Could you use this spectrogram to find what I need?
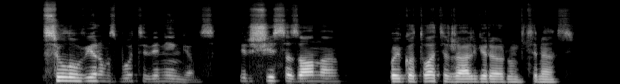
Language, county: Lithuanian, Kaunas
